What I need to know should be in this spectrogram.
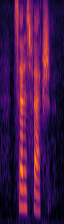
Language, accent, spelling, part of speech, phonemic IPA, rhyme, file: English, US, satisfaction, noun, /sætɪsˈfækʃən/, -ækʃən, En-us-satisfaction.ogg
- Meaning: 1. A fulfilment of a need or desire 2. The pleasure obtained by the fulfillment of one or more needs or desires; a sense of contentment with one's situation and achievements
